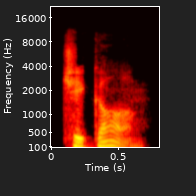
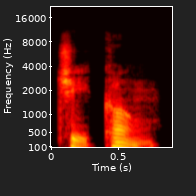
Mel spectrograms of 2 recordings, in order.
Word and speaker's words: Qigong: Qigong, also known as Qi Kung.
